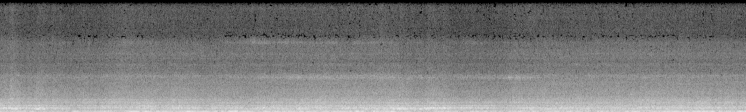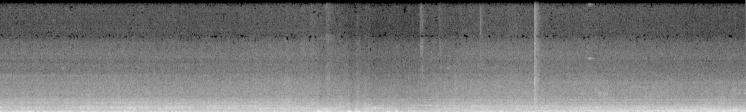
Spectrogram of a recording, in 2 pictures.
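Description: Cabin sound of a UTDC ICTS Mark I rapid-transit train running on elevated track: a steady rumble with a humming tone from its linear induction motors, and a couple of knocks about two-thirds of the way through. Near the end it pulls into a station.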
